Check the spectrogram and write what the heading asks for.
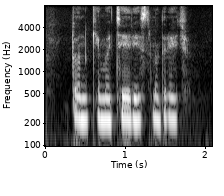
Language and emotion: Russian, neutral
